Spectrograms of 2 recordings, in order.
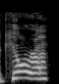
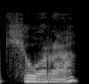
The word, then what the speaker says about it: kia ora: If you walk into the staff room and go, kia ora, and they go, oh, you don't actually pronounce it like that. You have to roll your R. You have to say kia ora.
